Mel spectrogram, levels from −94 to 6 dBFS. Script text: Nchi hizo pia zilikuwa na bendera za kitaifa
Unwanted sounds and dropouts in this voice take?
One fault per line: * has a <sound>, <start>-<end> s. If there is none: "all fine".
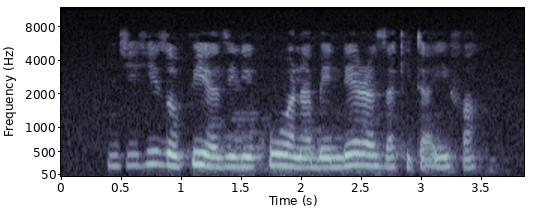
all fine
